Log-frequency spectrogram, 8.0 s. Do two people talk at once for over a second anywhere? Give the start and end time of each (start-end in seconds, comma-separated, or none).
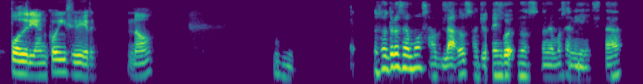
none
